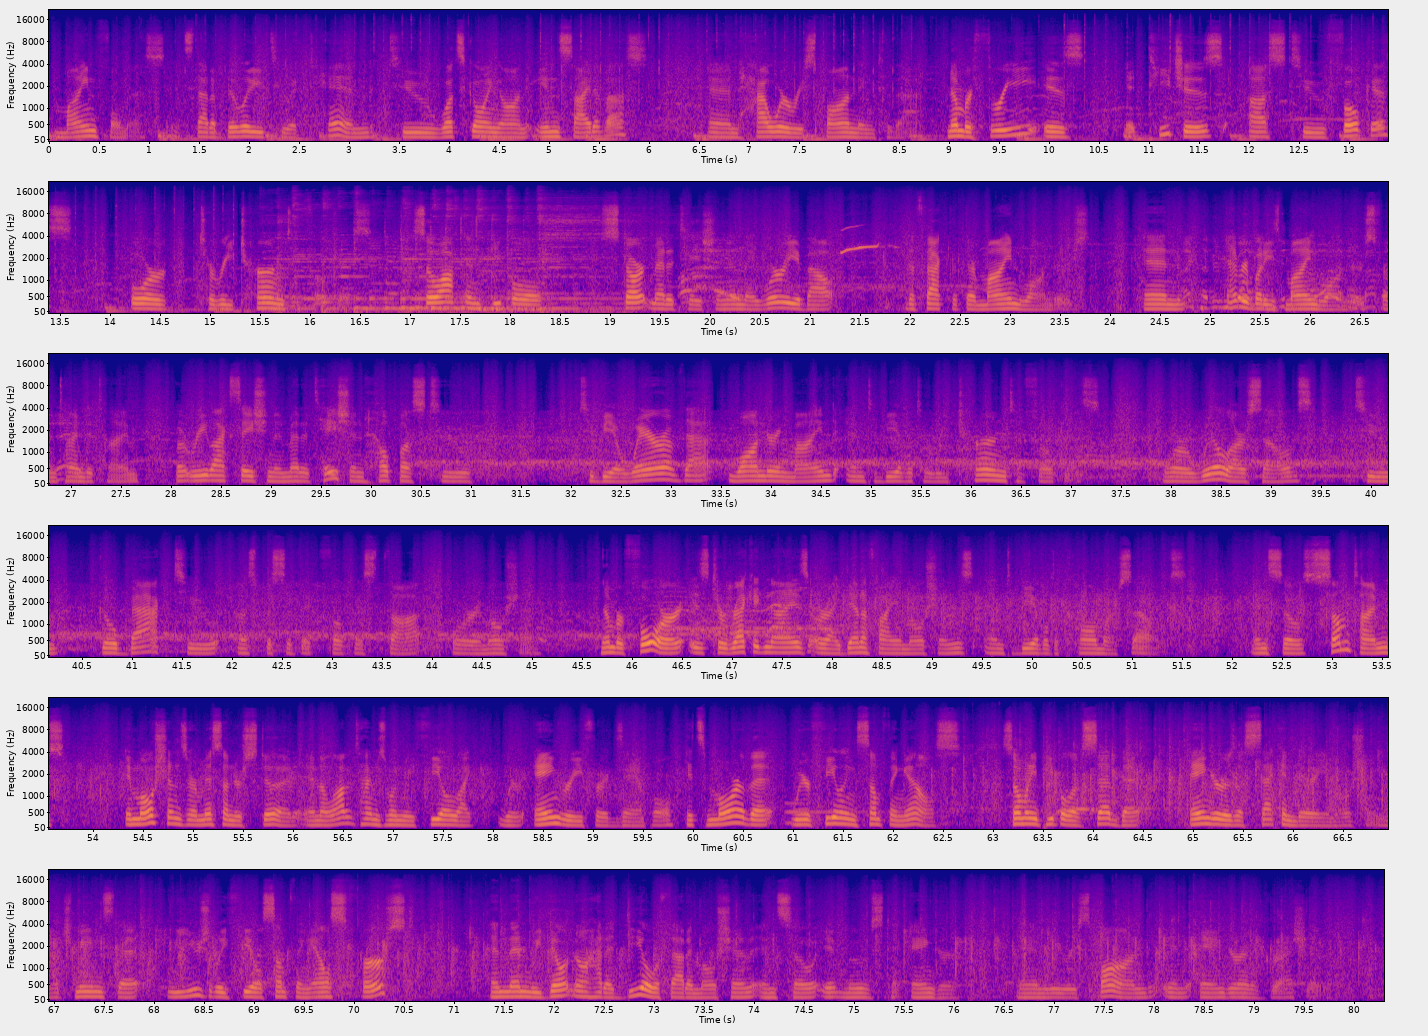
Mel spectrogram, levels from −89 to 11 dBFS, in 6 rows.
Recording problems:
crowd noise; noticeable; throughout; 10 dB below the speech

